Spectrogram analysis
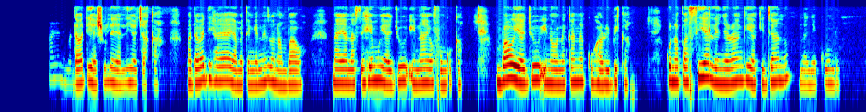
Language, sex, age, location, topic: Swahili, female, 25-35, Nakuru, education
